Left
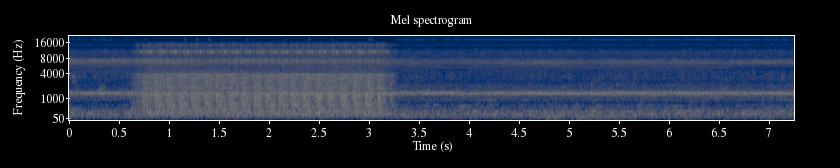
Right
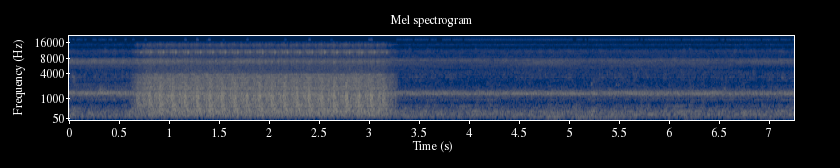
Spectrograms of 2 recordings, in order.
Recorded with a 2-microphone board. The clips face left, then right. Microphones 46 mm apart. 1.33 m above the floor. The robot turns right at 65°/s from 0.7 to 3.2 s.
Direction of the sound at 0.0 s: 45° right.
